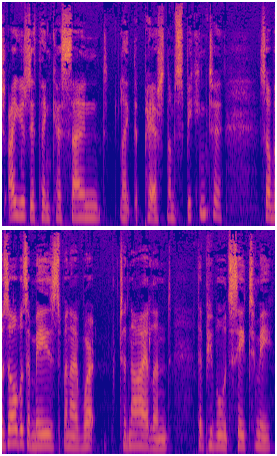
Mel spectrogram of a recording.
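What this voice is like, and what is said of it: Strong Scottish accent. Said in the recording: “I think ... sounds about as Scottish as it's possible to sound.”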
